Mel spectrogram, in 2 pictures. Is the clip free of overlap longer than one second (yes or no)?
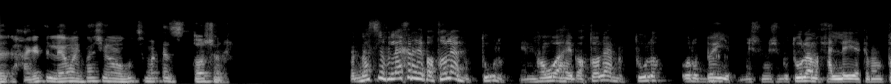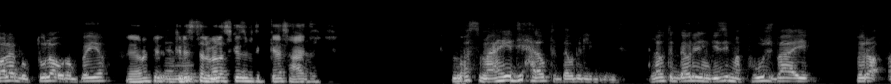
yes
